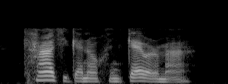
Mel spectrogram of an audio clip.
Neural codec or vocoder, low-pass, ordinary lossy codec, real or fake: none; 5.4 kHz; Opus, 24 kbps; real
